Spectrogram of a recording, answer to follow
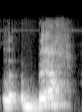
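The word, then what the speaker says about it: قبيح: So the way you pronounce this in spoken Arabic is bih. You don't pronounce the kof.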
